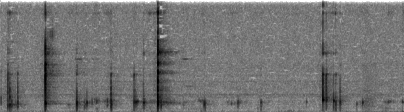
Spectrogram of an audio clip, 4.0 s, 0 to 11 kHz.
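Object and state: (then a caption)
Glass box with wooden lid. Long nails tap on a small clear glass box with a wooden lid held in both hands, striking both the lid and the glass. The result is an irregular series of quiet, sharp clicks that die out almost instantly, each with a bright, tinkly tone centered near 1 kHz.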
